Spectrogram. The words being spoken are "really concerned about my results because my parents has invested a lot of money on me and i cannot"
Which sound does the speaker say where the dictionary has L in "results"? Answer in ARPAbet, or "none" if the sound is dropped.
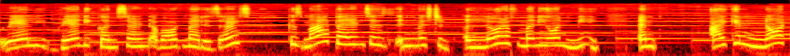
none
